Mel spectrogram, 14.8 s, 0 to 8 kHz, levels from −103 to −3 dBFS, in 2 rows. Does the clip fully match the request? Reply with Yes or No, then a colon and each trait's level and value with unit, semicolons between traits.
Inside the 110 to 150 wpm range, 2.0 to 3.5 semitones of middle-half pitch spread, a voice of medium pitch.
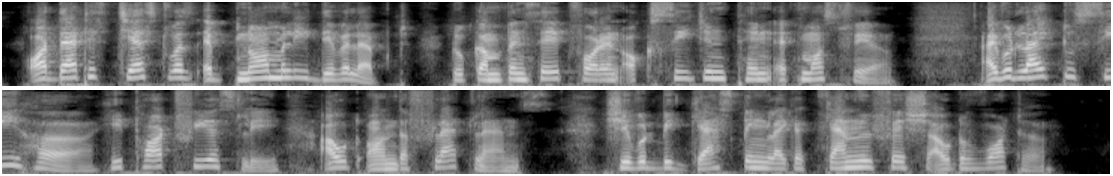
No: average, 145 wpm; average, 4.7 semitones; medium, 170 Hz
